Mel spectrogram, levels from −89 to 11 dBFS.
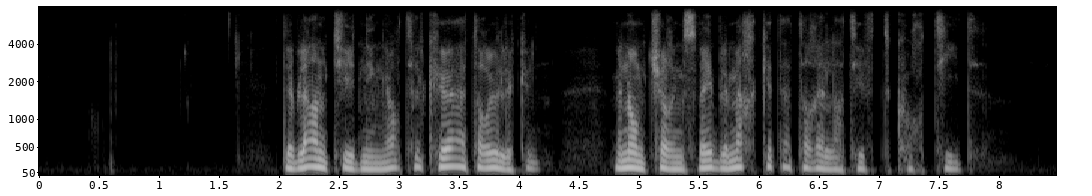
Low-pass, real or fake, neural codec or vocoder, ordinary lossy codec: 7.2 kHz; real; none; Opus, 24 kbps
